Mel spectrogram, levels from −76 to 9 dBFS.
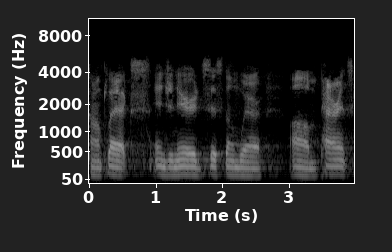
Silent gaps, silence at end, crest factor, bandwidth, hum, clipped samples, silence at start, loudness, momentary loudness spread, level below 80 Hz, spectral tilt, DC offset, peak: none; 0 s; 20 dB; 5.8 kHz; none; under 0.1%; 0 s; -33 LUFS; 8 LU; -84 dBFS; -8.5 dB/octave; under 0.1%; -12 dBFS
